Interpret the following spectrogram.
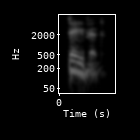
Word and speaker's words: D4VD: and much older boyfriend, the singer known as David. While his stage name is spelled with a four, his legal name is David Anthony Burke, plain and simple.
